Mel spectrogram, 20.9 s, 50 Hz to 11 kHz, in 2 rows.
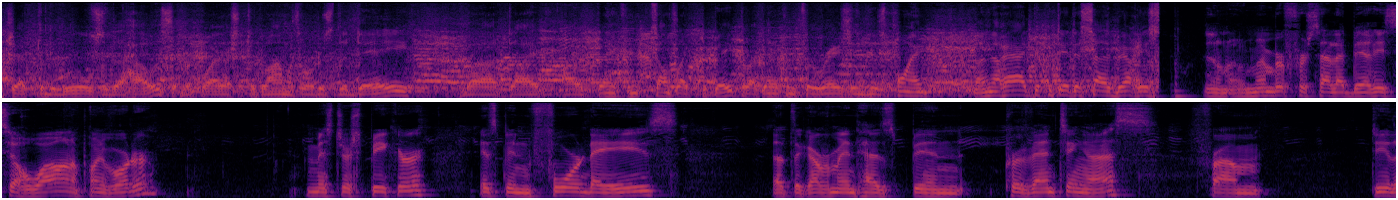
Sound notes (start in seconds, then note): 0.2 some Applause; 15.3 speaking French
